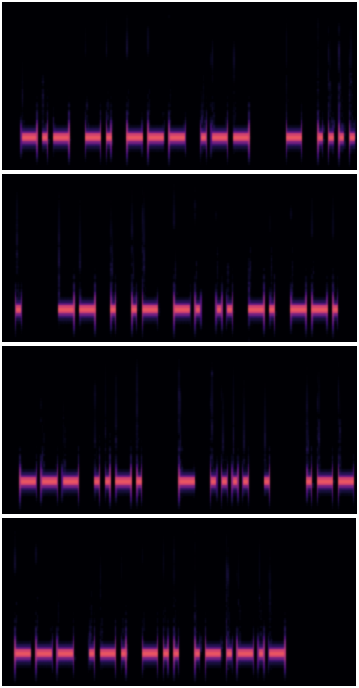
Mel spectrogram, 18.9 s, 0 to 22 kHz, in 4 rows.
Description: Morse code, heard as a keyed tone, about 17 wpm, 700 Hz. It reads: KNOW THE MEANING OF THE WORD.
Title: Sentences from Top 1000 Words - Review Part 6 - 17wpm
